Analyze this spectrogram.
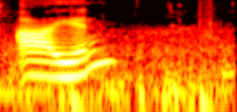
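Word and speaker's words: iron: Well, अगर आप सोच रहे हो हाँ, तो आप बिल्कुल गलत हो, क्योंकि इन सब वर्ड्स का सही प्रोनाउंसिएशन है आयन, डेब्री एंड पोअम।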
